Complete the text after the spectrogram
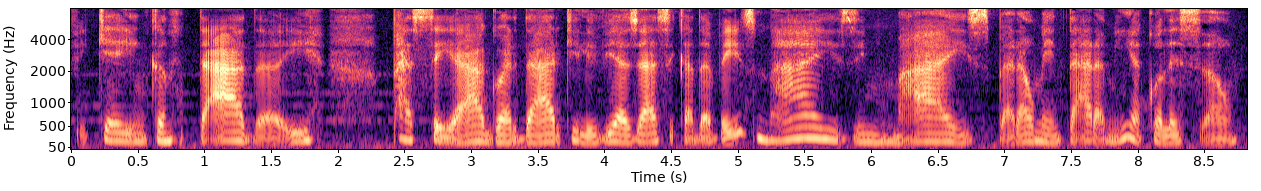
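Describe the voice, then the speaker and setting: A woman playing a serene, frail old lady in an audio drama, with a hoarse, breathy voice and slow, genteel pauses. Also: fairly low pitch, lively intonation, a bit bright, faint music behind, heavily acted. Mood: fondly reminiscing. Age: older.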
